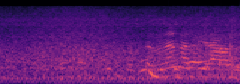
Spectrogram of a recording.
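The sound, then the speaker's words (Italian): Sea surf washes back along the shore in a steady, broad rushing hiss that swells slightly louder in the second half, with no distinct breaks between waves. “Perché pensavamo che fosse il mio respiro? No, è la risacca del mare.”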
